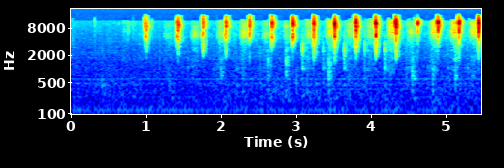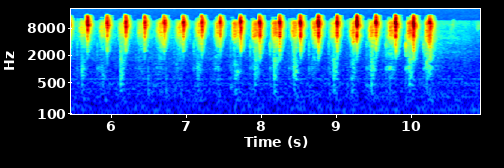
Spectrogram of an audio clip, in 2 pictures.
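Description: A brush rubs quickly back and forth on shoe leather.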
